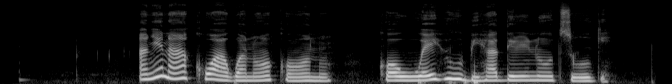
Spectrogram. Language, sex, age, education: Igbo, female, 15-29, tertiary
